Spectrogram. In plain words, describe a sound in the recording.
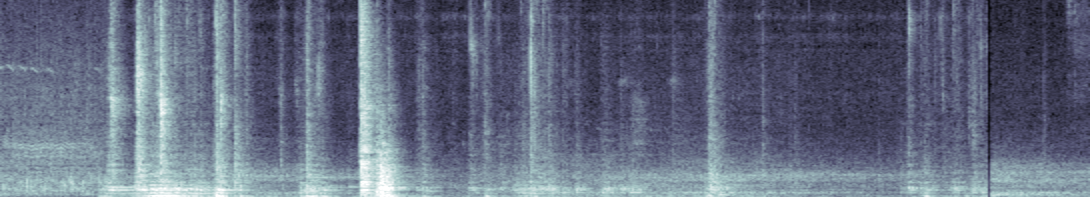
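Tap water runs and splashes into a metal sink.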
